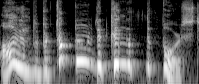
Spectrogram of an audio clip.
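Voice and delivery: beautiful, very high, puppy-like soprano voice. Reading a story, the floating simp answers a question: soprano puppy voice. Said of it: "in a beautiful soprano puppy voice".

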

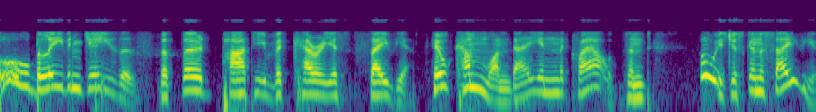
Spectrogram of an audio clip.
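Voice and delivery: passionate mockery. Addressing believers of various churches, passionate. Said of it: "You can hear the passion in my voice".

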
